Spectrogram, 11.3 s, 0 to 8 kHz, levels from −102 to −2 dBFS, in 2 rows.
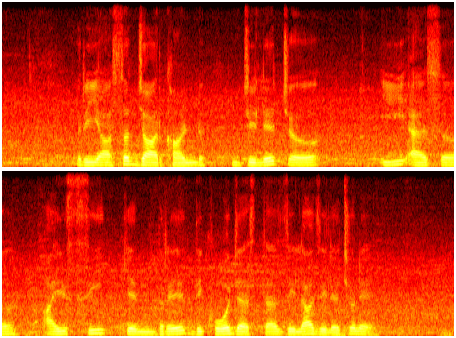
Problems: constant background noise, echo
